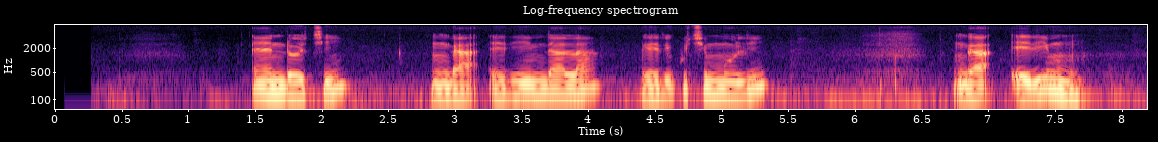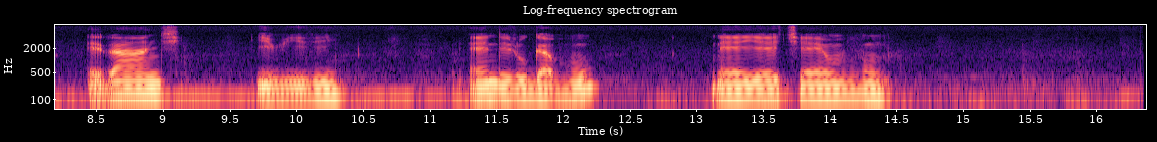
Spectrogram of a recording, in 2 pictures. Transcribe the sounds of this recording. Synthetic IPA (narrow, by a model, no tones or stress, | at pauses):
e̞ndo̞ci | ŋɡaʔe̞ɾiːndalaŋɡe̞ːɾikucimuli | ŋɡae̞ɾimu | e̞̰ɾaːɲɟiː | βiɾi | ḛndiɾuɡavu | ne̞ːje̞ːceːɱvu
